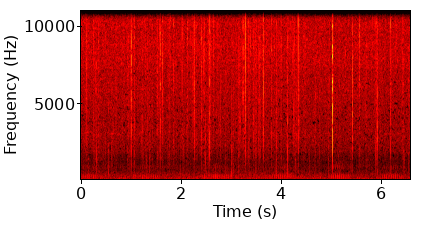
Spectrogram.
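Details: Rumbling purr from a cat, low and continuous, blended with fireplace crackle whose quick snaps come densely throughout.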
